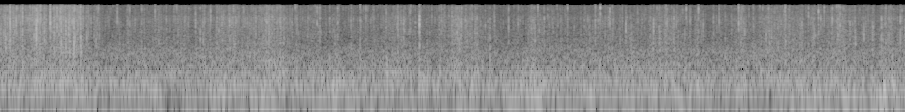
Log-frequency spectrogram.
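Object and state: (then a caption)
Nylon mesh bath pouf. A white nylon mesh shower pouf is pressed against the side of a microphone and squeezed and rubbed by fingers with long red nails. The result is a steady, bright crinkling texture with a slightly louder burst at the very start.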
